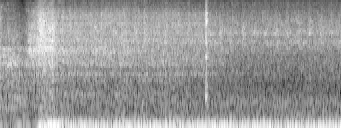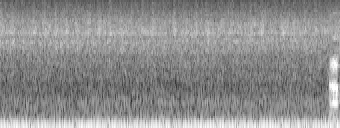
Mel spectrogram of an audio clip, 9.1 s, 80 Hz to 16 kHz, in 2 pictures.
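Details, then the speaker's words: Dodge Charger, 318 V8, after replacing the voltage regulator: the starter churns steadily for about nine seconds without ever catching. It cranks but won't start; the cause is not found and the owner wonders if the wires were chewed. "dang not too sure where else to look maybe the wires been chewed on huh the hunt goes on i guess"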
